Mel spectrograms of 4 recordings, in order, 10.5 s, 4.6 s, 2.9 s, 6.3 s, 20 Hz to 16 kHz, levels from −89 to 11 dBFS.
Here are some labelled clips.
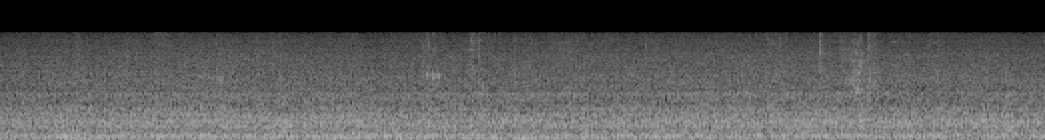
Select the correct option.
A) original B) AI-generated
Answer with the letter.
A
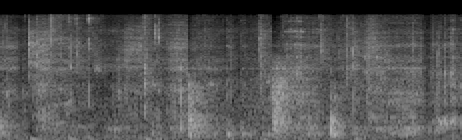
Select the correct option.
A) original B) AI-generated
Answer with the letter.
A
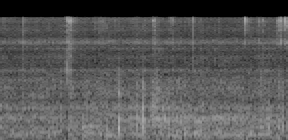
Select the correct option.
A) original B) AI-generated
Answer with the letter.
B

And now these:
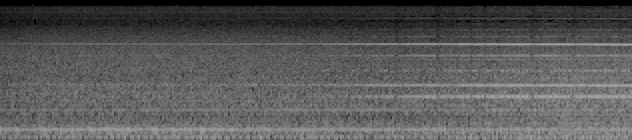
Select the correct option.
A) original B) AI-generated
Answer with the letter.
A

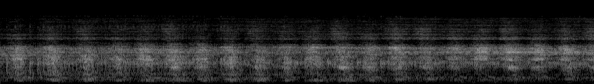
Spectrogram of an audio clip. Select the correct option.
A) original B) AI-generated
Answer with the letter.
B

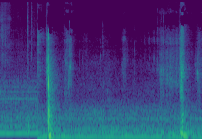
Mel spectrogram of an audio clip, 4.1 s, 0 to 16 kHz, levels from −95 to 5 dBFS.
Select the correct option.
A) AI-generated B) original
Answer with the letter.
B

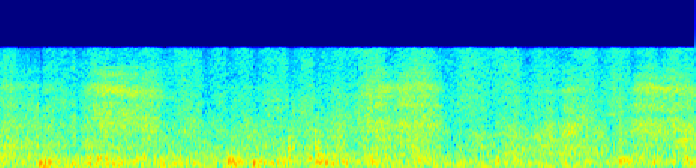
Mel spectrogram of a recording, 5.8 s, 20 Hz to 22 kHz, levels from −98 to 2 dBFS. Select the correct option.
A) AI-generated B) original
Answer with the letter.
B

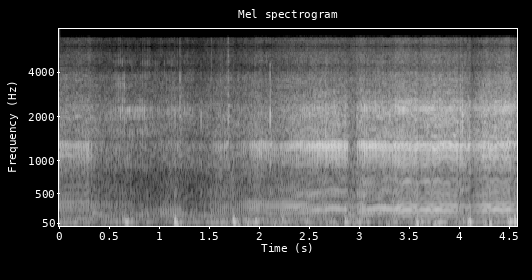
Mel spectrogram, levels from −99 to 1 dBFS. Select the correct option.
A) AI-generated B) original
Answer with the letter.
B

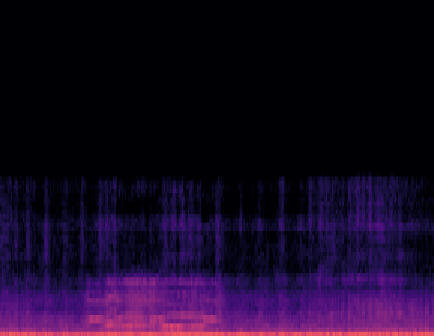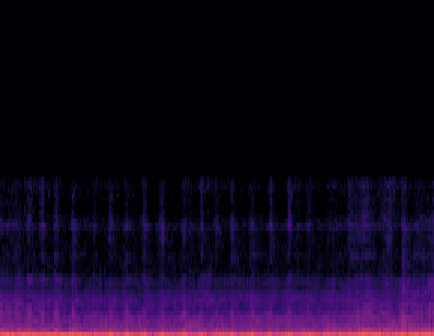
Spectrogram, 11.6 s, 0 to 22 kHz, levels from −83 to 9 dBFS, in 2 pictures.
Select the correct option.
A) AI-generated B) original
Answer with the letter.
A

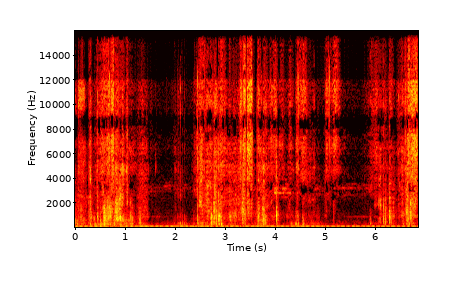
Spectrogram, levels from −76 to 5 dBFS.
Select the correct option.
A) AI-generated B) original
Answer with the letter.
A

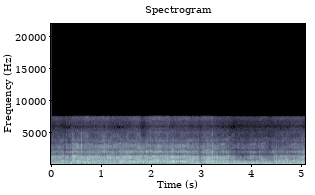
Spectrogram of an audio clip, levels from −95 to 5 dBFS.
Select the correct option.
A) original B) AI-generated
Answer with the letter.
B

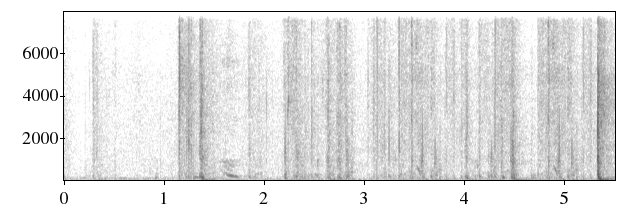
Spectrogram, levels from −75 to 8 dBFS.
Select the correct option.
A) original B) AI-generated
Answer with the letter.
A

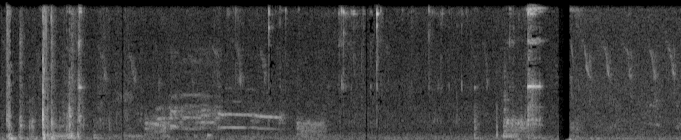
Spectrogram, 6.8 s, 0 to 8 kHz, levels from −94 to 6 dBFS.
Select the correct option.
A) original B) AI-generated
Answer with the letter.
A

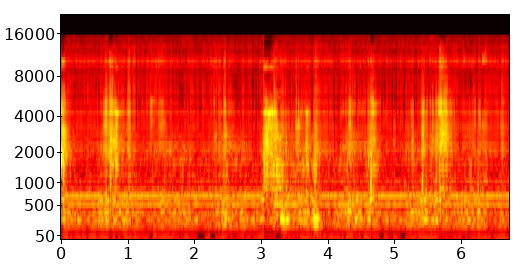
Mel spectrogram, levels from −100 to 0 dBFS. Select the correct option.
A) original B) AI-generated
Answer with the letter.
B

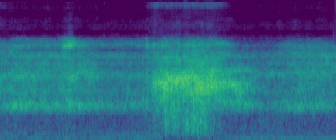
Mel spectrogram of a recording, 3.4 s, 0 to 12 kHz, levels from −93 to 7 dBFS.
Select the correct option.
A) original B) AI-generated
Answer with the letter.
B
